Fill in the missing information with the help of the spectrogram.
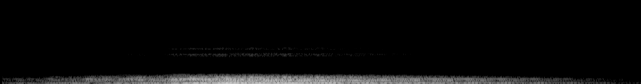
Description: Deep Space Motion, Science Fiction Sound Effects

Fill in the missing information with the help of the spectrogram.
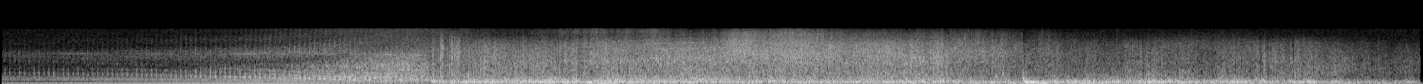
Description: Helicopter Crash; Helicopters; Vehicles; Bobby Cole

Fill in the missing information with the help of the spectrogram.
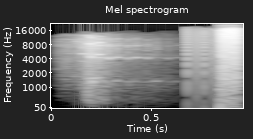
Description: Arrow By Whirly Fast; Bows and Arrows; Combat

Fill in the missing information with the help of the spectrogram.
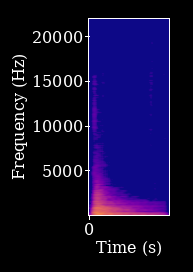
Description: RUBBER ON METAL SMALL; Materials

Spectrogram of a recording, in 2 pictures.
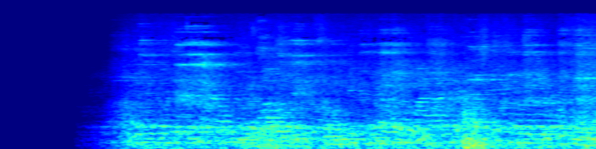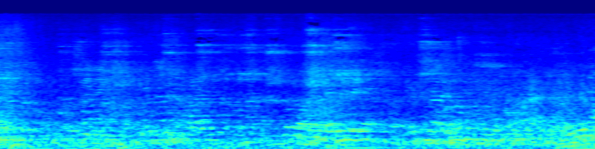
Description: Spain: Busy hotel dining-room during evening; Buildings; Hotels; BBC

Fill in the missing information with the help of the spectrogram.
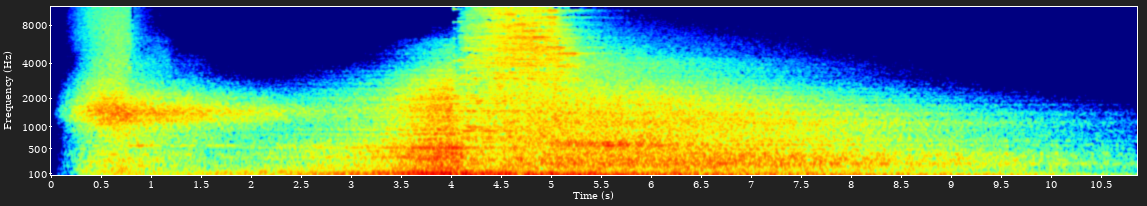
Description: Ghost Pass By, Manifestation, Appearance; Horror; Ghosts

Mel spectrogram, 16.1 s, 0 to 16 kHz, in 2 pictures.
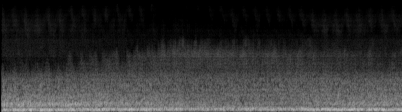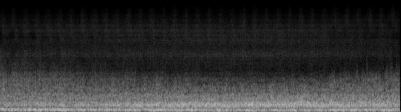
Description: Stormy Science Fiction Ambience 120bpm; Crafted Signals

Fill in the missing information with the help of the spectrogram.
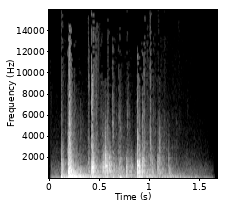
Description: Wood Fall

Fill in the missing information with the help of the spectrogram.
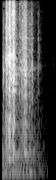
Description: Handcuffs Pick Up; Police; Clink; Emergency

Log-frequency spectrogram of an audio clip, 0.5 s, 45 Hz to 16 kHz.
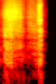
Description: Office Envelope Manila Top Close Clasp Shut; Paper Sound Effects; Paper (Sound Effects:Offices); SFX Bible 6

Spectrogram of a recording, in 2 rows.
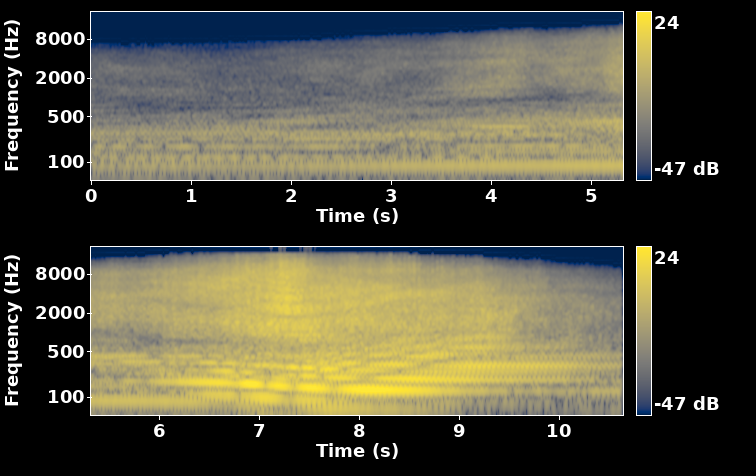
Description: AIRCRAFT CAC CA-18 MUSTANG MK23 TAKEOFF; CA-18 /P-51 Mustang; Airplanes (Sound Effects:Vehicles)

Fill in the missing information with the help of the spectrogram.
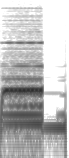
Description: Electronic Alarm Loop, Scifi Style; Alarms; Electronics

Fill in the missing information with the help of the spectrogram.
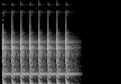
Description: A Series Of Clicks

